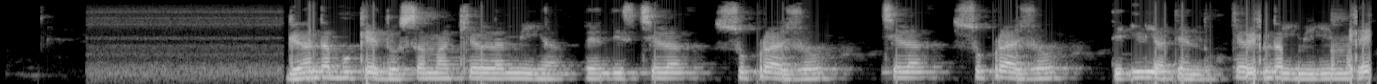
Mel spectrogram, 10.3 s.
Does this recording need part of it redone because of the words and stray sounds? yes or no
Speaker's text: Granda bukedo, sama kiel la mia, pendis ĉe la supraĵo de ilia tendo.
yes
